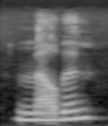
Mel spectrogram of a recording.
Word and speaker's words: Melbourne: up two male passengers melbourne melbourne is how you say it well according to my mom who went there a few years ago that's how the locals say it oh well i'm not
